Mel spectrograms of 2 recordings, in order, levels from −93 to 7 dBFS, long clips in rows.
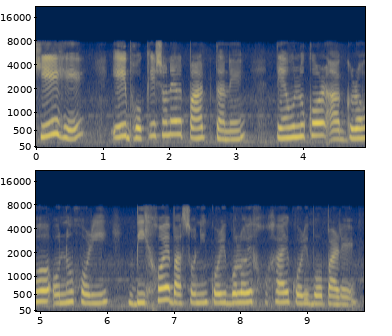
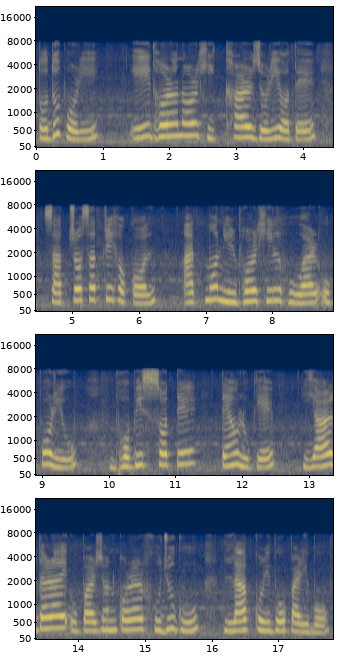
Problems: none marked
